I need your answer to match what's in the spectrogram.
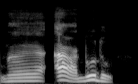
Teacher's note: মিম আলিফ জবর মা, ৩ আলিফ টানতে হবে, মদ্দে মুনফাসিল।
